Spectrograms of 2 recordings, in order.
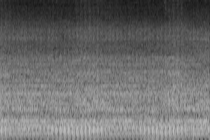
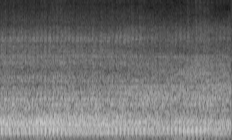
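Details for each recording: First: Wolf generator, serviced with fresh oil, getting low on fuel: speed rises and falls slightly every fraction of a second, a hunting surge the owner calls a funny noise from low fuel; fuel checked to avoid running dry. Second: Wolf generator, bought used with carburettor previously cleaned, running after an oil change and mini service, green light on: steady, even engine note with an unchanging rhythm, no misses or knocks; normal running.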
